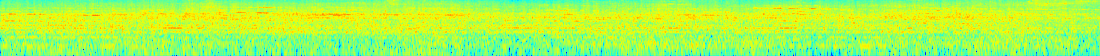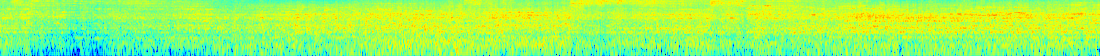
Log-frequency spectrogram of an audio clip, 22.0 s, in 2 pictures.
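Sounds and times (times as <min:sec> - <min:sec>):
freight train wheels rumbling on rails: 0:00.0 - 0:22.0
high-pitched wheel squeals: 0:07.4 - 0:12.2.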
